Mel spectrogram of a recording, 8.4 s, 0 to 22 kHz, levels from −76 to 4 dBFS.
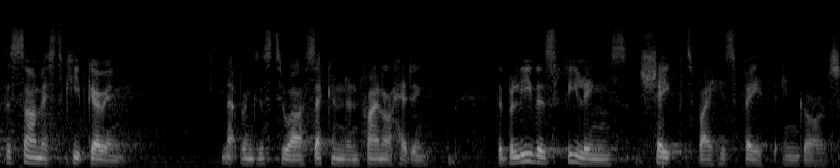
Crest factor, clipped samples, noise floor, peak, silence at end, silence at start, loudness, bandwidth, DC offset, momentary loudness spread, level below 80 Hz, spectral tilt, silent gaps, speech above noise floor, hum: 22 dB; under 0.1%; -69 dBFS; -18 dBFS; 0 s; 0 s; -38 LUFS; 11.5 kHz; under 0.1%; 13 LU; -76 dBFS; -4 dB/octave; none; 31 dB; none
